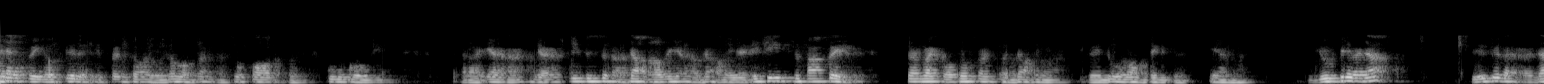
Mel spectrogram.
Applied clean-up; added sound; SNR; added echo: neural mask model DeepFilterNet 3.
